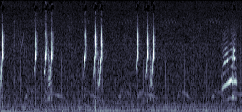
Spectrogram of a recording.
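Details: Quail calling after dark in rapid triplets of clipped, ringing notes, phrases spaced about a second apart, ending with a brief rising, buzzy sound.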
